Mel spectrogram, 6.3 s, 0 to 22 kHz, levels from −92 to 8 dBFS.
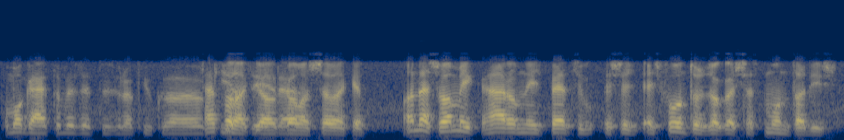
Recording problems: phone-call audio; nothing above 3.5 kHz
hiss; faint; throughout; 25 dB below the speech

